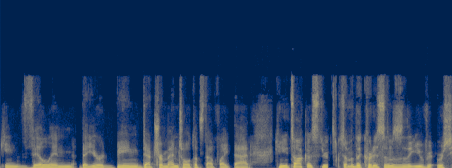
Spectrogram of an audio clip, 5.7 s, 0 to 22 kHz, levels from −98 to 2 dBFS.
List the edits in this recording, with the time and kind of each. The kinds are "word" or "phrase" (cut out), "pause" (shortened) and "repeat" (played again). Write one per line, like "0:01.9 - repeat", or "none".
0:02.5 - phrase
